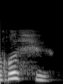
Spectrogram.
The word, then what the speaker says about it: refus: هنا أيضا le refus كنكتبوها بأس في آخر الكلمة ولكن لا تنطق. le refus.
